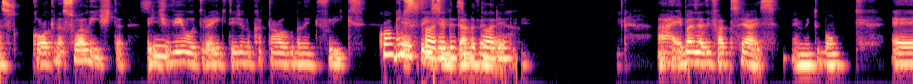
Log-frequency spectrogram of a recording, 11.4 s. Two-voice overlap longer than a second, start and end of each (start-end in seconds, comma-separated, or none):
4.7-6.5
